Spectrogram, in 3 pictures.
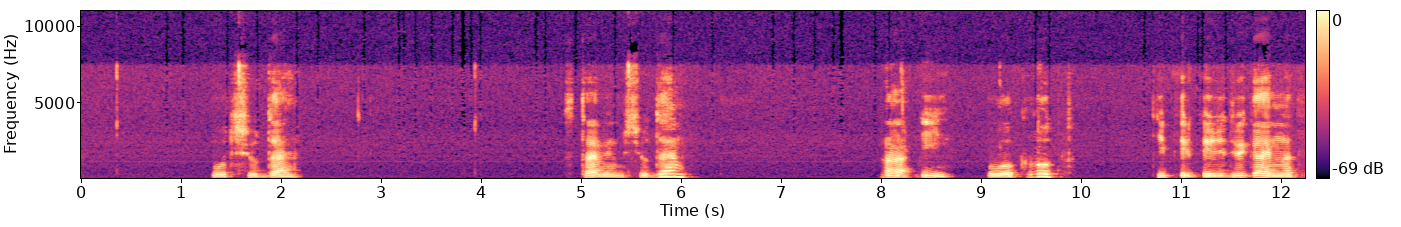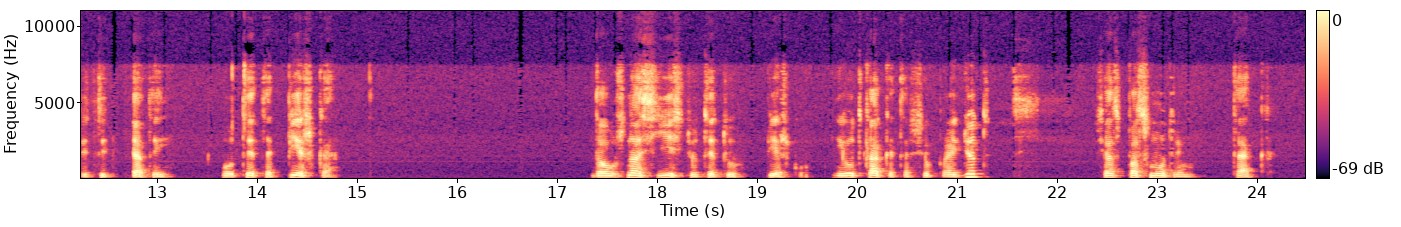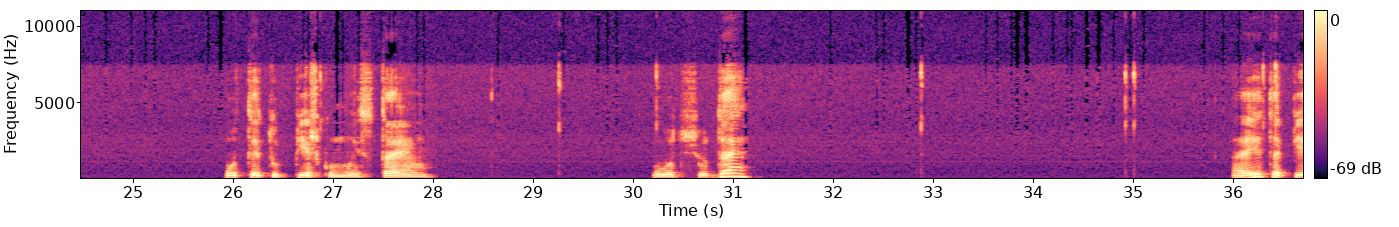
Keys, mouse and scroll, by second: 0.6 click, 4.3 click, 8.2 a, 8.5 i, 11.4 click, 14.0 click, 18.7-19.4 scroll up 3, 20.5-21.2 scroll down 1, 27.2 click, 30.6 click, 35.2 click.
